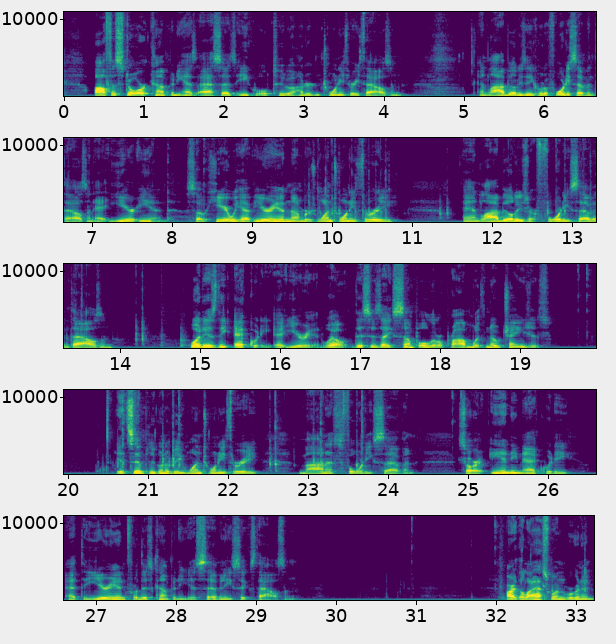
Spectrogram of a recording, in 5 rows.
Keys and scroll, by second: 33.1 super+c.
